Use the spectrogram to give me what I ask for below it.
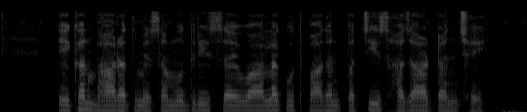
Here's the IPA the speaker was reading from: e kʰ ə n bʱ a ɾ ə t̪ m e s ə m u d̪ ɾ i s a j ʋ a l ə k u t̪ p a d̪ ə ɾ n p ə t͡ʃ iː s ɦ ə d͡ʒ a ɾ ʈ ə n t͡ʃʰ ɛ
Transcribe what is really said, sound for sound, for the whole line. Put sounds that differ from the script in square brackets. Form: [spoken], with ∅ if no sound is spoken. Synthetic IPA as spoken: e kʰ ə n bʱ a ɾ ə t̪ m e s ə m u d̪ ɾ i s [ə] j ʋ a l ə k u t̪ p a d̪ ə [∅] n p ə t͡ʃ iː s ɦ ə d͡ʒ a ɾ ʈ ə n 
